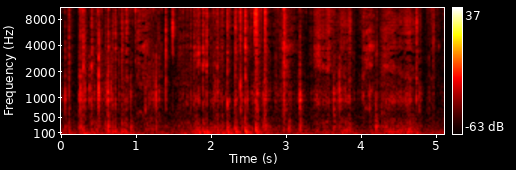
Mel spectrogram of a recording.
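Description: A utility knife blade scrapes and shaves flakes from the surface of a solid pink bar of soap held in the hand. A continuous run of quick, crisp, bright scraping ticks comes in dense bursts, with little low end.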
